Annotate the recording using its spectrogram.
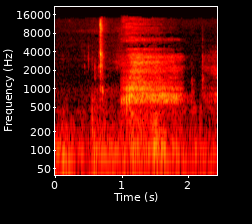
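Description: A faint click, then a breathy exhale lasting most of a second.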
